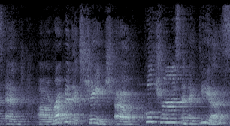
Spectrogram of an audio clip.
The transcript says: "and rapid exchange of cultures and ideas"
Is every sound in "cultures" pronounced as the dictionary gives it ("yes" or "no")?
yes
